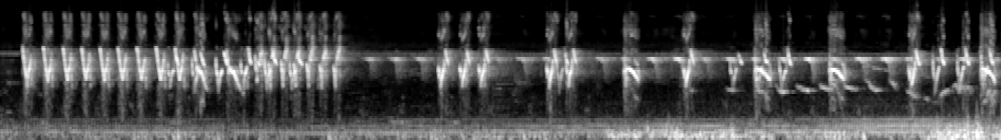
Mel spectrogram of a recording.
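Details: Bar-winged prinia (ciblek kristal) in full ngebren song with six fill variations, a master track for competition birds: a fast unbroken stream of bright chirps, then spaced notes and varied twittering phrases.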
